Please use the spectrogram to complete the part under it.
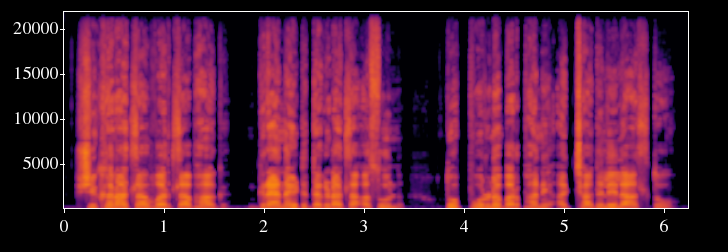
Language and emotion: Marathi, neutral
